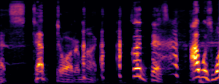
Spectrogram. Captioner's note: Jennifer laughs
